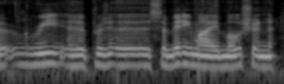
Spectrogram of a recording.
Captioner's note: speaking French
